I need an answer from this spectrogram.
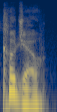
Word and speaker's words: Kojo: well apparently it's pronounced Kojo like saying Joe Joe twice but with a K yeah jump yes Joe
